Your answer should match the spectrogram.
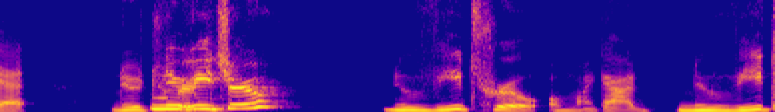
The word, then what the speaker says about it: Nuvitru: New Vitru.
